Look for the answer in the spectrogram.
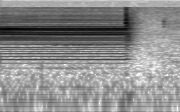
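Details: Pirat pulse-induction metal detector, powered from a battery instead of the power converter, with resistors at minimum: a steady high false-signal buzz that cuts off abruptly and no response to metal. The converter is ruled out and a faulty search coil is blamed.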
